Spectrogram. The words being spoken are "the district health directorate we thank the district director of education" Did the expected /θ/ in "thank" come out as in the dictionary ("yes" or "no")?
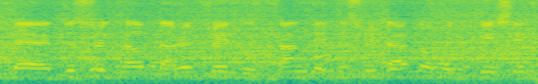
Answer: no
